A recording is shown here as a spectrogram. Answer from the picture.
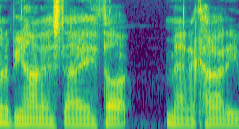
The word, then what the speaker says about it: manicotti: I kind of wrote my paper on manicotti. – Oh, yeah, you got the pasta entirely wrong, huh? – Mm-hmm. Oh. I'm hearing it now, and I'm a little nervous. – Mm-hmm. It's pronounced manigot.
